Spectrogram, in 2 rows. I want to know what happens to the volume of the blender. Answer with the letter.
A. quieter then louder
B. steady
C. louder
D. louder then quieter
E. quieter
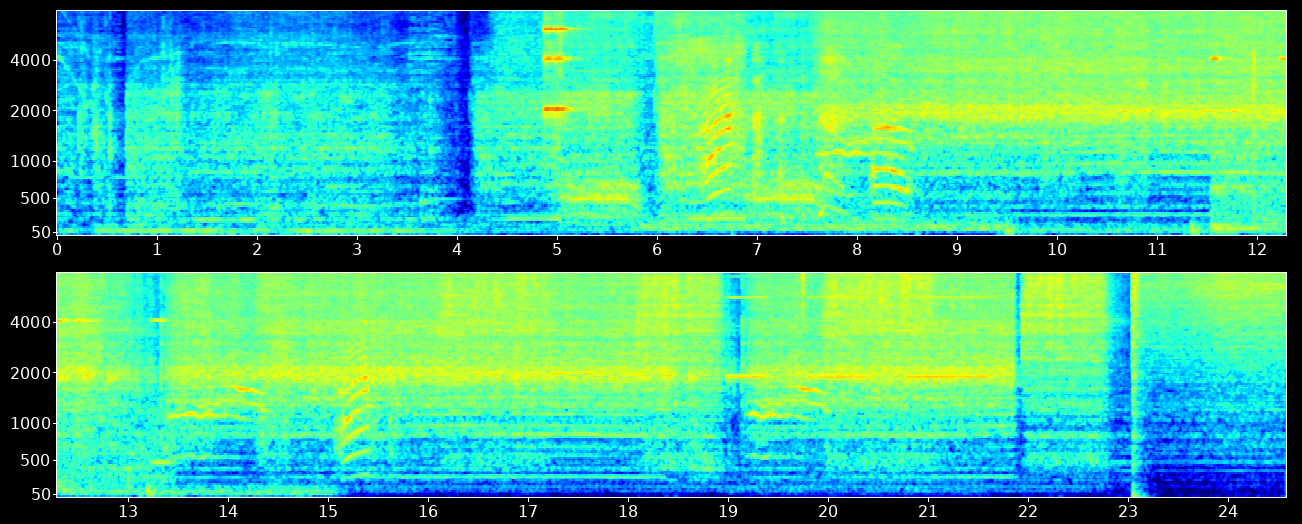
C.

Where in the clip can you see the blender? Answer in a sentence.
The blender can be heard from 0.0 to 21.9 s.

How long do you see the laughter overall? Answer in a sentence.
You can hear the laughter for 3 seconds altogether.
